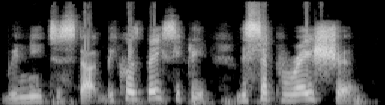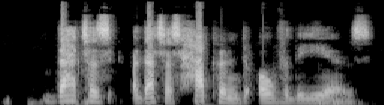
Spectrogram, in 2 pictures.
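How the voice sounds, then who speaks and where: A woman's voice: low voice, lively intonation, normal speed, a little mellow, no echo. A woman speaking as an interview guest, emphatic and impassioned, repeating phrases for weight. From Jamaica. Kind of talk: impassioned discussion.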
